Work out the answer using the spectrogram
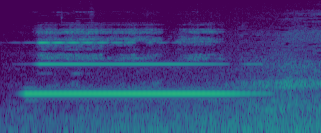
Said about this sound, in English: And please make sure to like, comment, subscribe, and ring that notification bell.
